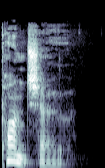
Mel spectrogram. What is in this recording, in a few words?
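"poncho", British English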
